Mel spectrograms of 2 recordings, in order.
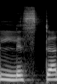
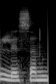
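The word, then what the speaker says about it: listen: करके हो रहा है टी यहां पर जो है लिस्टन नहीं बोल रहे लिसन बोल रहे टी साइलेंट है सर्च जो हमने पहले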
